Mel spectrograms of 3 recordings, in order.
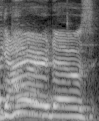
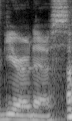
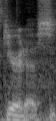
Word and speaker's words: Gyarados: school and oh the Gyarados ex you're right I said it wrong it's Gyarados okay I was like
